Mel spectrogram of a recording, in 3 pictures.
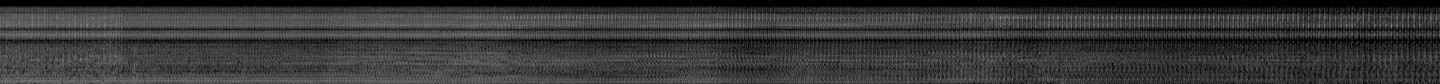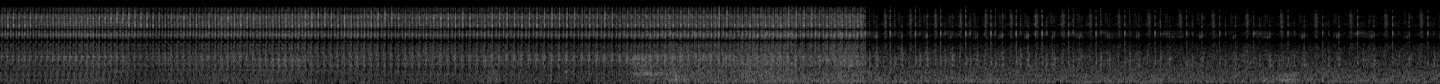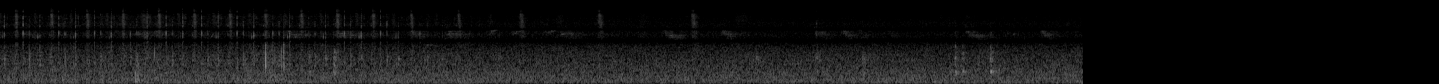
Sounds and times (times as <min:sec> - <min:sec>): Engine: 0:00.0 - 0:34.0.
